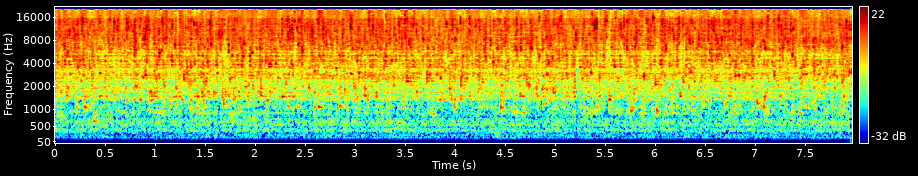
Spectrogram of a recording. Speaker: Yeah, that's what's happening. It's sticking. And then you hear it, I get every night and I hear it, and I'm like, I moved it over a little bit.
